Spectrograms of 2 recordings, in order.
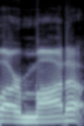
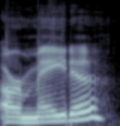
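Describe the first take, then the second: First: It is said the usual standard way. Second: It is said the local Michigan way.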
